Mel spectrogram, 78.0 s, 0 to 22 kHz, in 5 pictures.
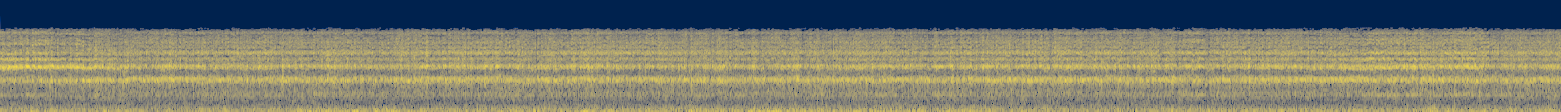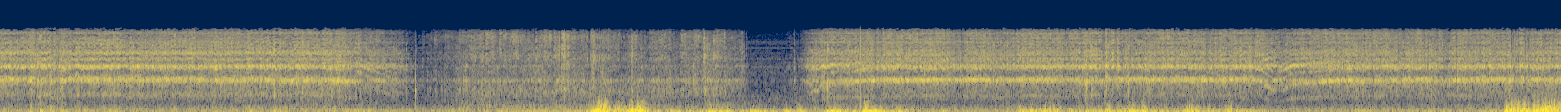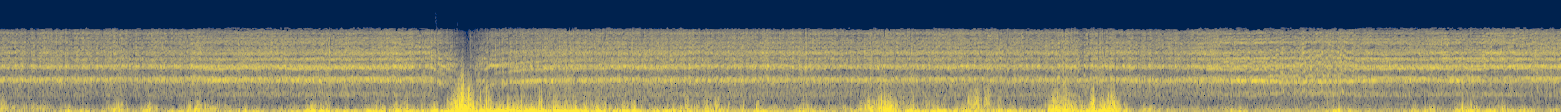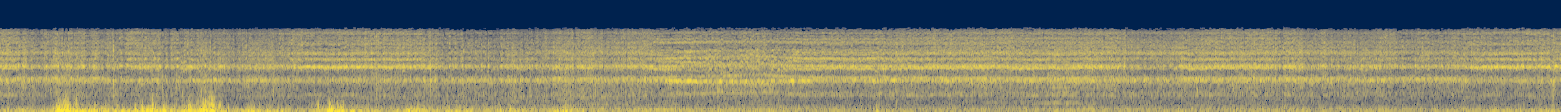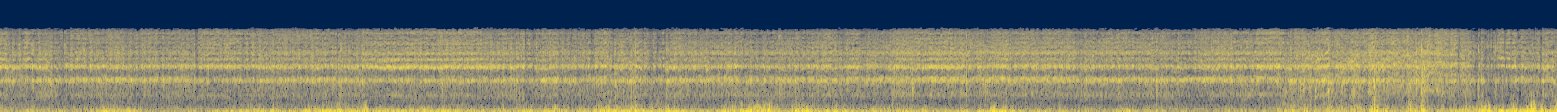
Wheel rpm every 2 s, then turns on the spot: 160, 160, 160, 160, 160, 160, 160, 160, 160, 120, 30, 40, 150, 160, 140, 160, 160, 140, 140, 160, 160, 160, 160, 160, 160, 160, 160, 160, 160, 160, 160, 160, 160, 160, 160, 160, 160, 160, 170.
20-22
